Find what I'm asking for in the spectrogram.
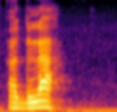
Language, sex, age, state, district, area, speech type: Dogri, female, 18-30, Jammu and Kashmir, Jammu, rural, read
